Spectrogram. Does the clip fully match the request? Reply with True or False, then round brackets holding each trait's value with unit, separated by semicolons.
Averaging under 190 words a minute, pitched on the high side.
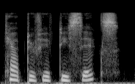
True (135 wpm; 200 Hz)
